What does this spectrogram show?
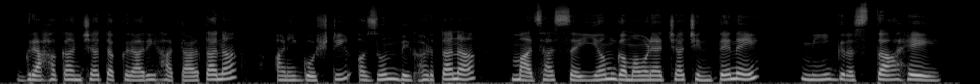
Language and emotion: Marathi, fearful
